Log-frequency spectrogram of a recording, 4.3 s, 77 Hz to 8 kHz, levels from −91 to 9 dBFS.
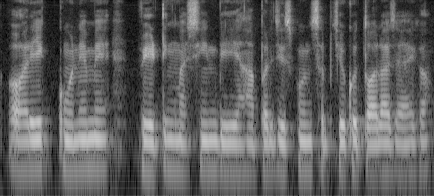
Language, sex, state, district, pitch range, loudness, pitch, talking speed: Hindi, male, Uttar Pradesh, Lalitpur, 135-145 Hz, -19 LUFS, 140 Hz, 180 wpm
